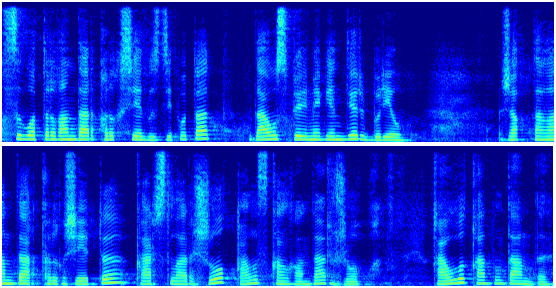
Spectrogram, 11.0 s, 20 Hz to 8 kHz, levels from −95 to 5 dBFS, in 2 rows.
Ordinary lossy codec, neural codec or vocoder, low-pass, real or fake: none; codec, 16 kHz, 1 kbps, FunCodec, trained on Chinese and English, 50 frames a second; none; fake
